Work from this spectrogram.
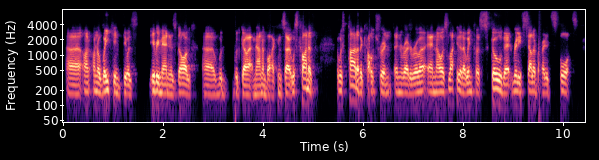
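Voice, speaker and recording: A very low-voiced man with a New Zealand accent talks easily and at length as an interview guest. He is relaxed and loose, often doubling his words. The audio is dull and lo-fi. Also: quick pace. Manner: relaxed, rambling, repeats words. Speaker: guest, cyclist. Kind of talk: casual interview talk.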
